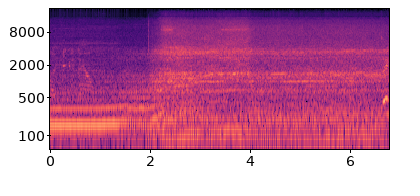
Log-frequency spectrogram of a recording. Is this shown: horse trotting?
no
